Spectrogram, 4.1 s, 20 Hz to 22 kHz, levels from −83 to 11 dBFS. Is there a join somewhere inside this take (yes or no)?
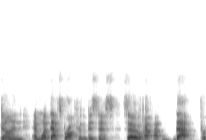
no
